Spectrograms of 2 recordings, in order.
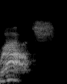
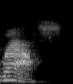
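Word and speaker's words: Raths: win the primary, and his name is Greg Rass. Who? Greg Rass. Can you spell it? It's R-A-T-H-S. Greg Rass.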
